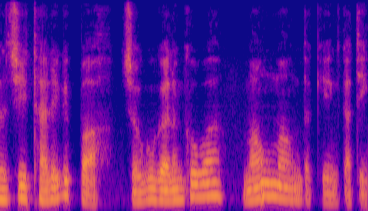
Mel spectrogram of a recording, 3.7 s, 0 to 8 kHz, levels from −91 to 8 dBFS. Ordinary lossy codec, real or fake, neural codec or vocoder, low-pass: none; fake; codec, 16 kHz, 0.4 kbps, LongCat-Audio-Codec; none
